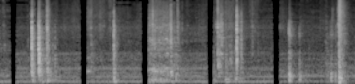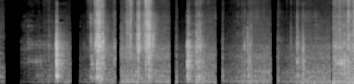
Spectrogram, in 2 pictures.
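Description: Snack pouches and packs being set into clear plastic organizer bins: a run of sharp plastic taps and clicks with rustling of packaging between them, broken by a few brief silent gaps.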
